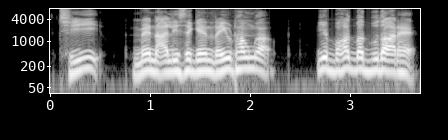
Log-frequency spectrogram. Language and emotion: Urdu, disgusted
